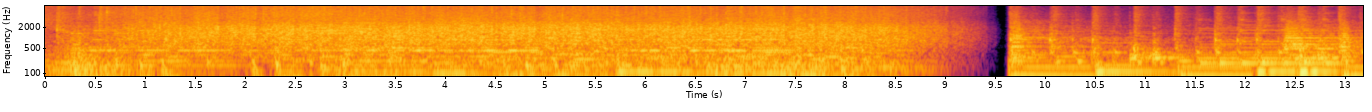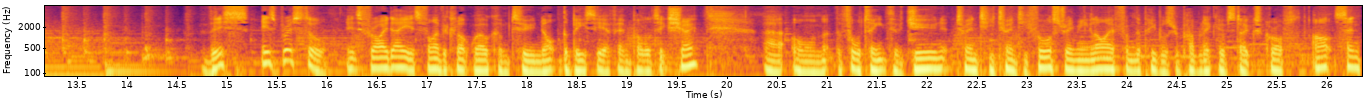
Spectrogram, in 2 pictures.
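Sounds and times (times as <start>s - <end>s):
crowd applause: 0.0s - 9.5s
music: 0.0s - 26.3s
speech: 14.9s - 26.3s.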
